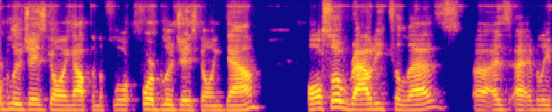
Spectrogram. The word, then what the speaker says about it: Rowdy Tellez: Also, Rowdy Tellez, as I believe how you say his name.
